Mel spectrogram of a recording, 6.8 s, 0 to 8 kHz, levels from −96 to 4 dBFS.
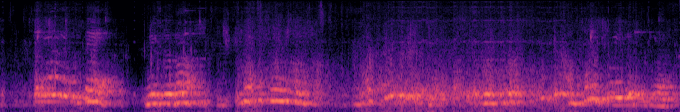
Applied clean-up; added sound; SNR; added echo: neural separator model SepFormer DNS4.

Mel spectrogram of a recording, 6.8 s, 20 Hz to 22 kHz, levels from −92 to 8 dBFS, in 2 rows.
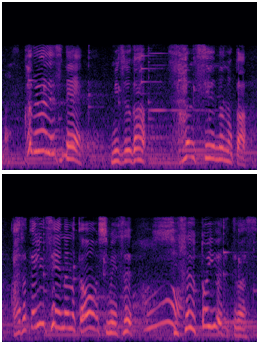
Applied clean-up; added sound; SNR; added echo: none; none; none; none.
